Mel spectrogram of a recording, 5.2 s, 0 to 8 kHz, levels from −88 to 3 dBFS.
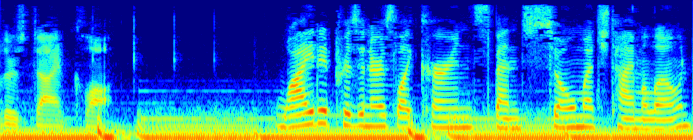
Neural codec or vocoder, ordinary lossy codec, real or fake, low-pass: none; MP3, 32 kbps; real; 7.2 kHz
